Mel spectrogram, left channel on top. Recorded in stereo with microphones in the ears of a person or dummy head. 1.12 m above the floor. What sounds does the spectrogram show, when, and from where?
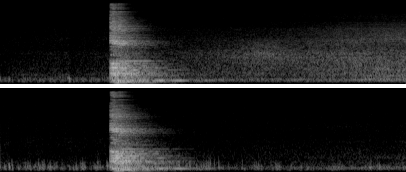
1.1 s a clunk: 5° right (ahead or behind), 0.8 m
